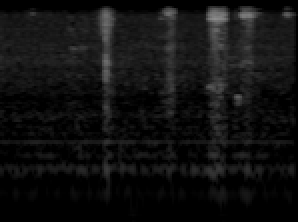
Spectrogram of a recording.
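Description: Faint paper-handling noises: a few short soft rustles and clicks, the last a quick double, over a low steady electrical hum.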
